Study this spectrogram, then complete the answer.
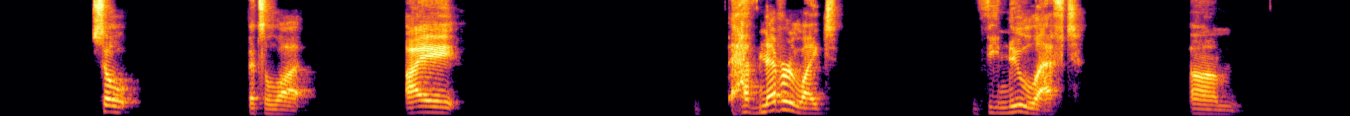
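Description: A young man speaks with animation over an online call, in short bursts with pauses.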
